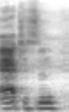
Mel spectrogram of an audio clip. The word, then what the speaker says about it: Atchison: Mine's is Atchison, and I get Atkinson and Atkinson.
